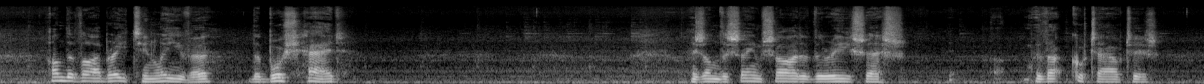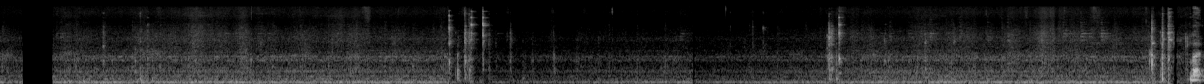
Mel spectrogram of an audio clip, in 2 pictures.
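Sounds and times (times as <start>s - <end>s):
steady low hum: 0.0s - 24.0s.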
